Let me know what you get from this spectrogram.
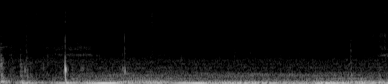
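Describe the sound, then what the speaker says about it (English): A Mini Cooper S pulls out onto the road, heard as a continuous low engine and road rumble from inside the car, steady throughout with a few faint clicks above it. "So I'm just going to pull out onto the road here."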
